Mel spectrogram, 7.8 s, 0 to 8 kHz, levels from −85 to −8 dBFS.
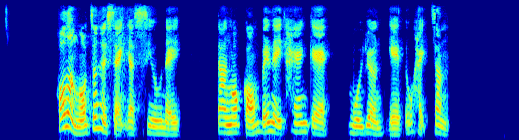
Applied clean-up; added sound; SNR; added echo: none; none; none; none.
